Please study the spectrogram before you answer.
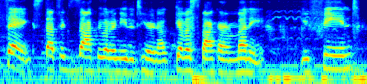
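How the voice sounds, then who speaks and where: A woman's voice: mid-range voice, fairly even intonation, normal speed, soft background music. A woman playing a tabletop game, bold and playful in character, over a video call. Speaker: player.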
